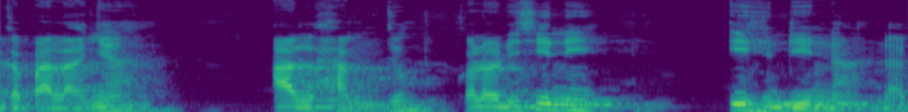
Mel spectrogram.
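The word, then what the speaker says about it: اهدنا: Kalau di sini ihdina. Nah, kenapa di di sini dibaca fathah dan di sini dibaca ee harakat kasrah?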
